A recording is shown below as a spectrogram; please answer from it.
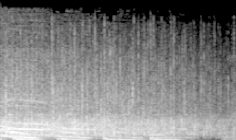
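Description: Applause from the studio panel over a short music sting. The sting has a few falling tones and a pulsing bass beat, and everything fades out over the two seconds.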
